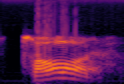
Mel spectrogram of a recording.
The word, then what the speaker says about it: Thaler: How do you say that last name, Rick? Taller. Yeah, Taller.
